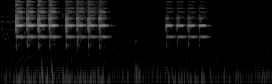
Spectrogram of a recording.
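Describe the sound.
A mobile phone rings out loud instead of vibrating, its ringtone a faint, bright, high-pitched trill pulsing in quick groups of four: two groups back to back, a short pause, then a third group.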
